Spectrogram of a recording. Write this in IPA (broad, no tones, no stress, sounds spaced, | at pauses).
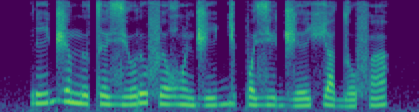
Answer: ɾ i d͡ʒ ʌ n ɯ t e zʲ o ɾ ɯ f e ʁʷ ĩ d͡ʒ i ɟ i p ʌ zʲ e d͡ʒ e ç a d o f ã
